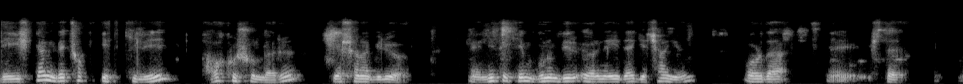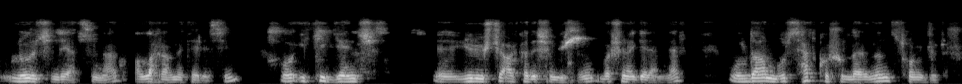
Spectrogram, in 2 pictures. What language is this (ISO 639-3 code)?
tur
